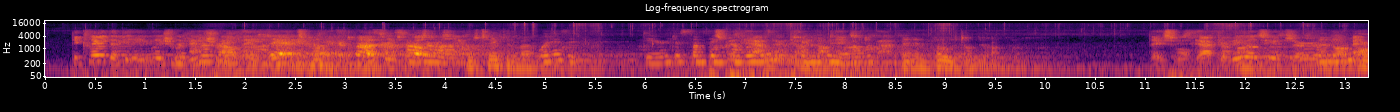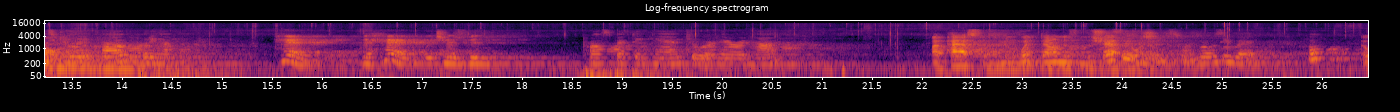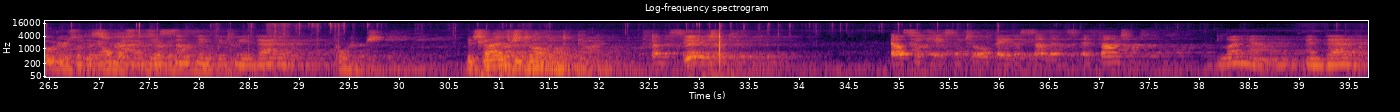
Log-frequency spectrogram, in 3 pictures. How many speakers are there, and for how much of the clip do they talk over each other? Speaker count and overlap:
6, about 30%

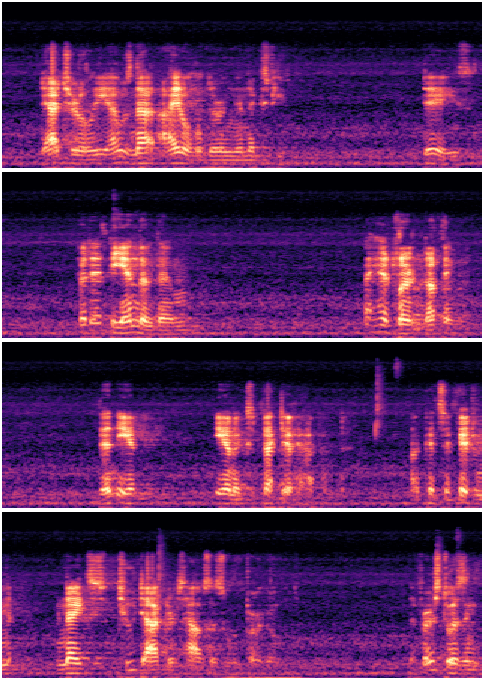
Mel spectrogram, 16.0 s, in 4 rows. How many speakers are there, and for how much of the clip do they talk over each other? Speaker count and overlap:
1, no overlap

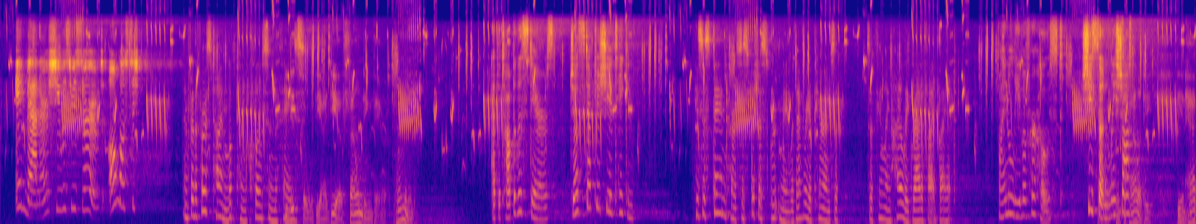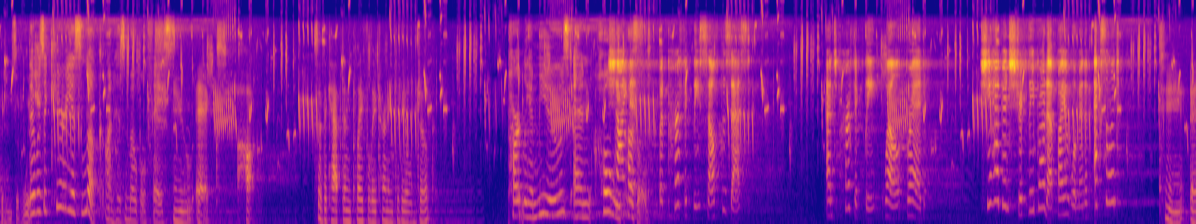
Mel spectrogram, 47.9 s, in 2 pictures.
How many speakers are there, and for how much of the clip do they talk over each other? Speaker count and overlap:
4, about 6%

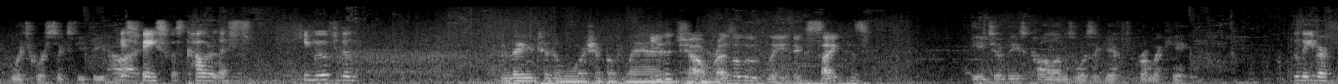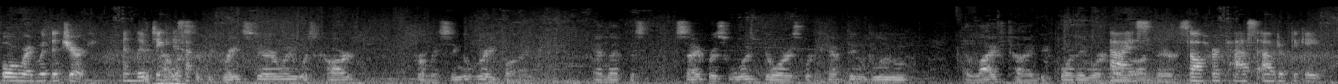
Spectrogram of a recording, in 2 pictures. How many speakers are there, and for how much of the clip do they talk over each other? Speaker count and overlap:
4, about 10%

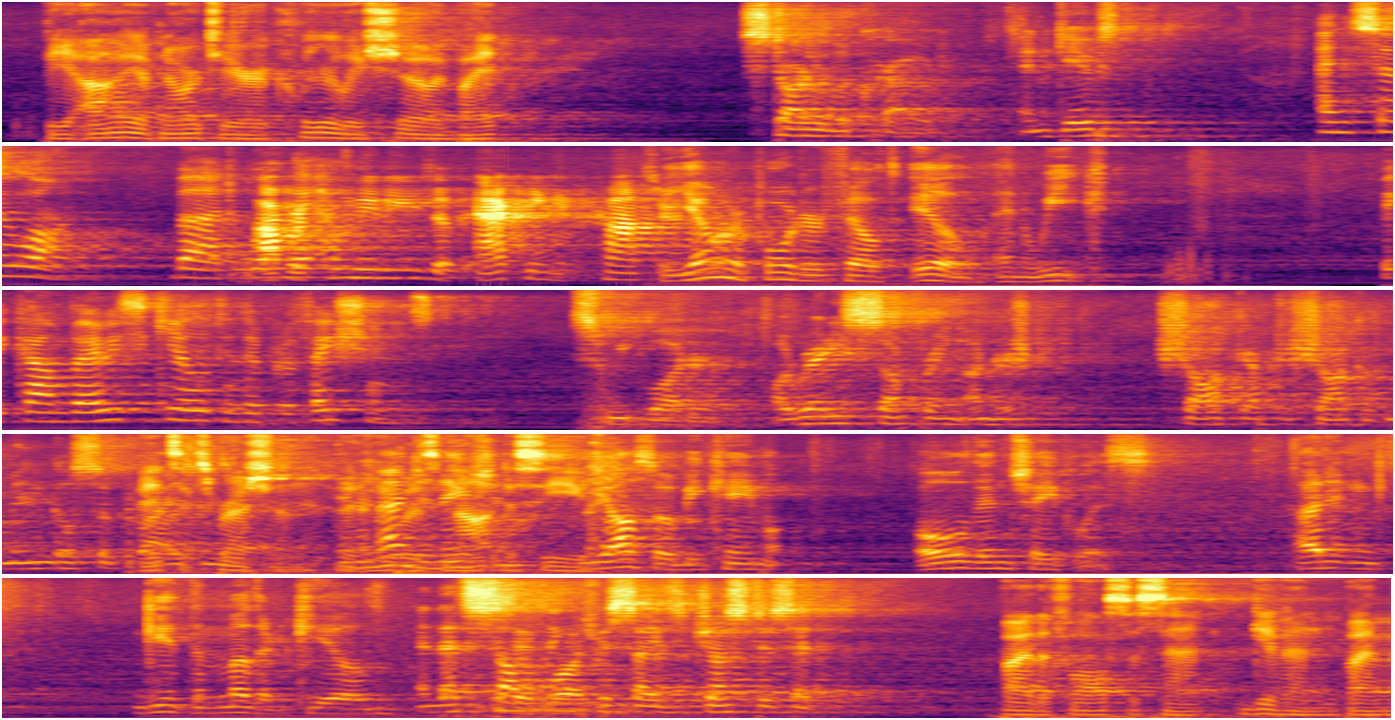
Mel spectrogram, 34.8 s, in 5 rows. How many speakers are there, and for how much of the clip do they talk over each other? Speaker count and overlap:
5, about 12%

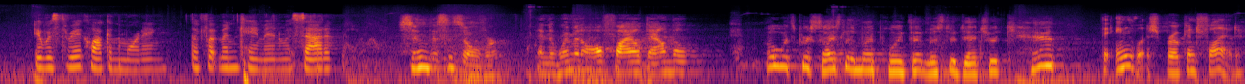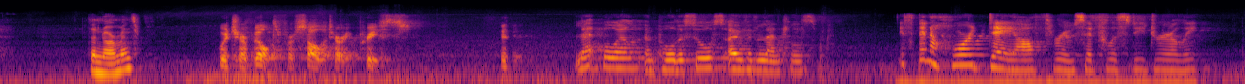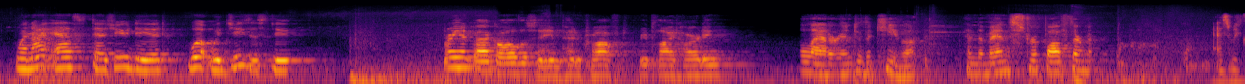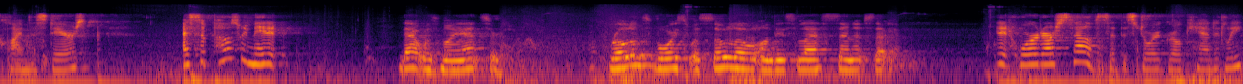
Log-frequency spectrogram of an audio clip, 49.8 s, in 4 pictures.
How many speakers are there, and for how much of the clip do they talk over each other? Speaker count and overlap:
9, no overlap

